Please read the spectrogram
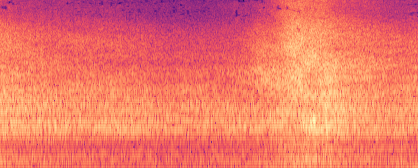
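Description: Highway traffic noise: a vehicle passes at speed about three seconds in, its tyre and engine noise swelling and then fading over steady road noise.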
